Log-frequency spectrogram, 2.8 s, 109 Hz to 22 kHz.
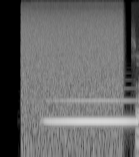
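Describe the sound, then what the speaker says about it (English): White noise waveform played on a Yamaha Montage M8X synthesizer, a loud, steady broadband hiss with a faint sustained tone beneath it, starting abruptly and cutting off after about two seconds. "What we're searching for is white noise."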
